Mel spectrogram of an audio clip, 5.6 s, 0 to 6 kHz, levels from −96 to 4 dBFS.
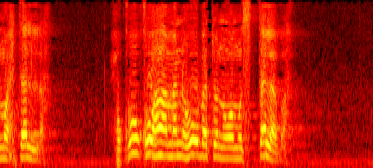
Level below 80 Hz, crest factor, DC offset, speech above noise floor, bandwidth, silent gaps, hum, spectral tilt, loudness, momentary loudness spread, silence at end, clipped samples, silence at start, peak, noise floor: -60 dBFS; 14 dB; under 0.1%; 35 dB; 6 kHz; none; 50 Hz at -65 dBFS; -5.5 dB/octave; -24 LUFS; 15 LU; 1.25 s; under 0.1%; 0 s; -12 dBFS; -59 dBFS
